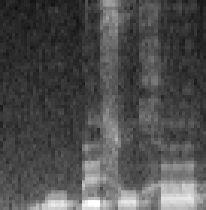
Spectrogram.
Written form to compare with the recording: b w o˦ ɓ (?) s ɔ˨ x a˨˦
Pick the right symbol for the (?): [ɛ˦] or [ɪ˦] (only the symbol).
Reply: ɛ˦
